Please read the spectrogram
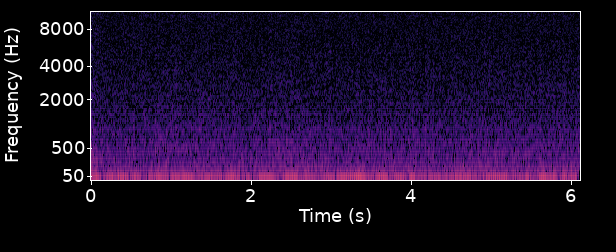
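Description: Homemade pickup winder turning slowly while magnet wire feeds onto a P90 bobbin, heard as a faint steady low hum.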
